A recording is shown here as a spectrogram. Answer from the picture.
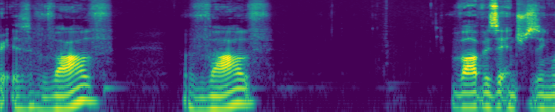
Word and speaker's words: Vav: Then we go to here, the sixth letter is Vav, Vav. Vav is an interesting letter because in Ashkenazic communities, Ashkenazic Jewish communities, it's pronounced like a V, V.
